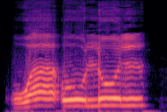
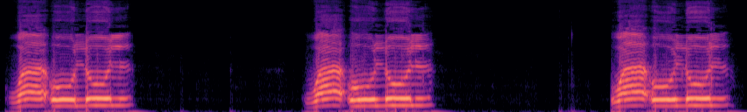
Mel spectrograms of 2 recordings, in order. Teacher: Waw mat ni akan digugurkan bunyinya.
